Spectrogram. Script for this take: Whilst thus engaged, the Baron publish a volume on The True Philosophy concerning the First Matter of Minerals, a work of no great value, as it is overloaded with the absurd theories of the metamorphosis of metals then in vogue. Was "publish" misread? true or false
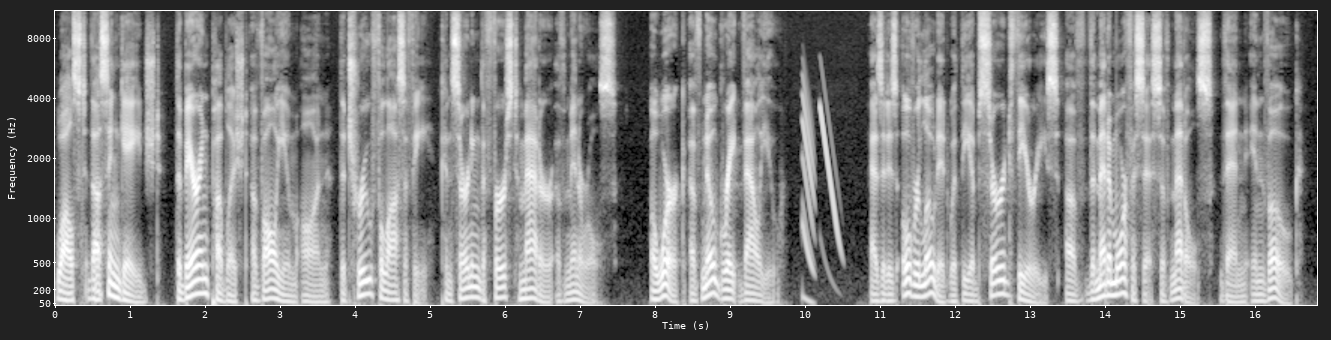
true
